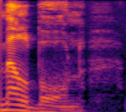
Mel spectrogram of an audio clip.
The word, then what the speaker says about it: Melbourne: We've been listening to your podcast for some time here in Melbourne, pronounced Melbourne here in Australia.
